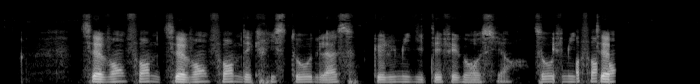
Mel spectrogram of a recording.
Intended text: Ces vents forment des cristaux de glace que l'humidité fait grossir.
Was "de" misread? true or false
true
